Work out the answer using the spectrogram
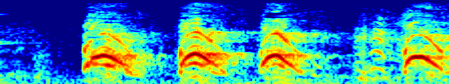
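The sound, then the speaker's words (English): A cocker spaniel barks four times in a loose, uneven rhythm, each bark a short, mid-pitched, fairly loud yap separated by brief pauses over a faint background hiss. “Who's this? A cocker spaniel!”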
